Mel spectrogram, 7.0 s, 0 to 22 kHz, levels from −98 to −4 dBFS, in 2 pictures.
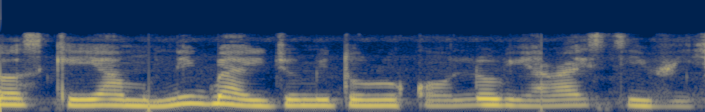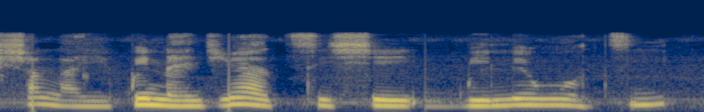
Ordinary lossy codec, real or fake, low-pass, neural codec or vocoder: none; real; 7.2 kHz; none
